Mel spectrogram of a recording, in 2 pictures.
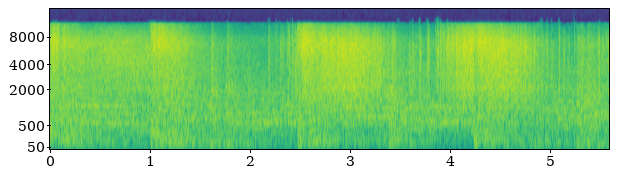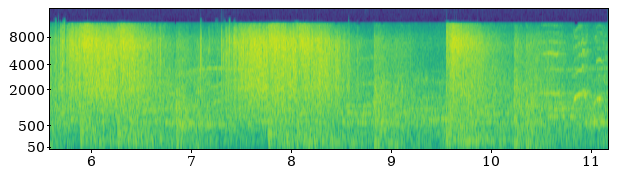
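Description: Fireworks display: aerial shells bursting overhead in quick succession, roughly one bang every second or so, over a continuous din.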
